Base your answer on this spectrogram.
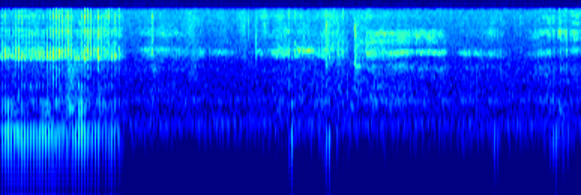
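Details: A bulldog snoring loudly: one loud, rattling snore, then quiet breathing with a few faint snorts.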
